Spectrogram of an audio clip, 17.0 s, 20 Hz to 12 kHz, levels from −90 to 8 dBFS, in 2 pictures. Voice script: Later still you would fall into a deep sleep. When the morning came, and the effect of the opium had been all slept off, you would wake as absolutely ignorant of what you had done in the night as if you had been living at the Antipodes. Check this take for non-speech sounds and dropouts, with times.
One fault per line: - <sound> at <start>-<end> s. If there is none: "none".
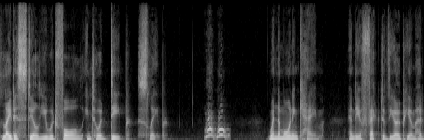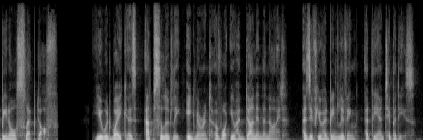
- bark at 4.1-4.6 s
